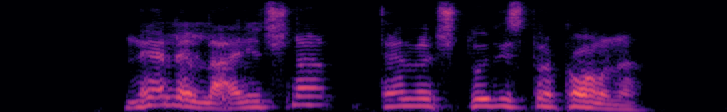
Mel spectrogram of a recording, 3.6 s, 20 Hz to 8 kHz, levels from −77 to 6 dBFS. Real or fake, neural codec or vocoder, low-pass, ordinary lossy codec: fake; codec, 16 kHz, 2 kbps, FunCodec, trained on Chinese and English, 25 frames a second; none; none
